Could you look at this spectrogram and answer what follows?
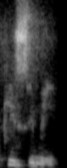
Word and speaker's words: Kissimmee: Juanmi, se dice Kissimmee, que se lee en español, pero bueno, que vayas practicando la pronunciación.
